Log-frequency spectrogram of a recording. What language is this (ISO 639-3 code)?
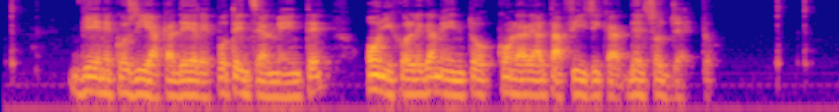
ita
